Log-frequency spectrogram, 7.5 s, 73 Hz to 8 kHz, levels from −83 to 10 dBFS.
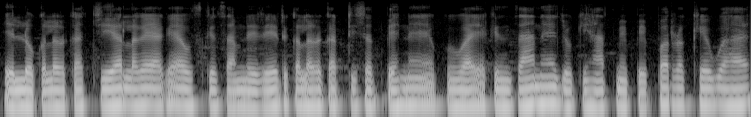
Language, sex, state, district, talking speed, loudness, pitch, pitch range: Hindi, male, Delhi, New Delhi, 190 wpm, -17 LUFS, 110 Hz, 110-115 Hz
